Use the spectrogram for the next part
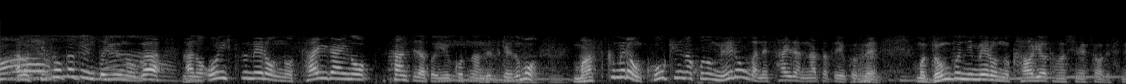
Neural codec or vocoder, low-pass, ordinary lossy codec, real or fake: none; 7.2 kHz; AAC, 16 kbps; real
